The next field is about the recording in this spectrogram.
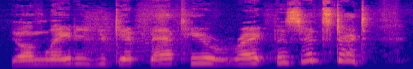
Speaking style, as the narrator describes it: he yelled at me as he ran

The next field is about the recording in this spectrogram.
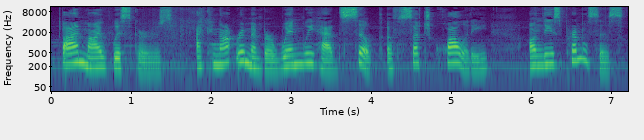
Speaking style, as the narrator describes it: exclaimed the little mouse

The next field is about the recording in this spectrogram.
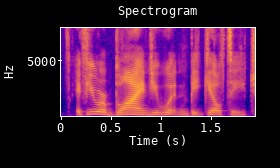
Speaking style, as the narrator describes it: Jesus replied

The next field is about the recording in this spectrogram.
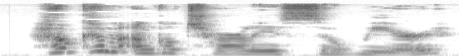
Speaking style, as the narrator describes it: Dad snorted

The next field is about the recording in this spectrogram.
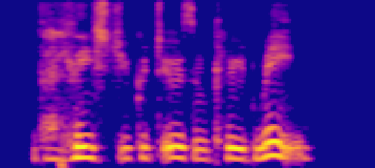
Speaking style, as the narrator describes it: murmurs, voice a little ragged

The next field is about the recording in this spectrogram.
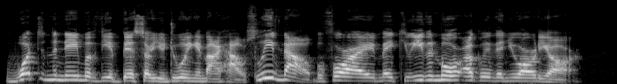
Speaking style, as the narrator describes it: In a loud, booming voice, Braskin asks

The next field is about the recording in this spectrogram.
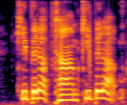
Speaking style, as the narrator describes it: cried the professor

